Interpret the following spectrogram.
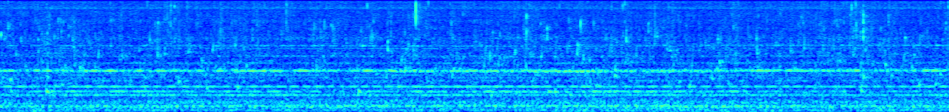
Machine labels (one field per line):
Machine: pump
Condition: normal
